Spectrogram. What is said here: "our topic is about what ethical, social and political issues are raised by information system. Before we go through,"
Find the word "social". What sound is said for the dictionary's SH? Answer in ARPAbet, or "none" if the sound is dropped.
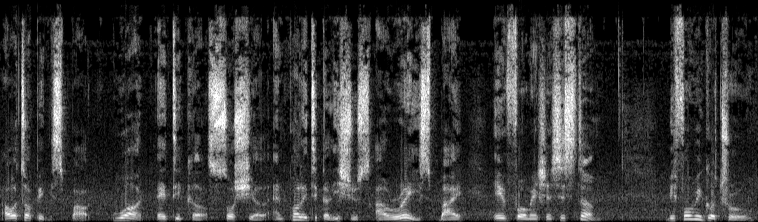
SH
